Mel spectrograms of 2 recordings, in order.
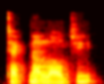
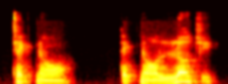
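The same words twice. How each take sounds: First: Said in the usual way. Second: "technology" broken after techno, with the third syllable hit; "technology" with a misplaced punch on the third syllable; wrong syllable stress. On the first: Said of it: "incorrectly stressed in the pronunciation". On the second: Shown as a demonstration. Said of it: "which syllable is incorrectly stressed".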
